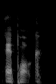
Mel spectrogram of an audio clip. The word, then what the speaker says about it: Epoch: Epic as in time, epoch, however you want to pronounce it. Last epoch. Which is Epoch. Just lean on the E. Epoch.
